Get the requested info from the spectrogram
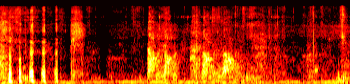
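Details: Irish Wolfhound named Kevin having the zoomies in the yard, opening with a rapid burst of five sharp barks, then softer, drawn-out yips and whimpering sounds trailing off.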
